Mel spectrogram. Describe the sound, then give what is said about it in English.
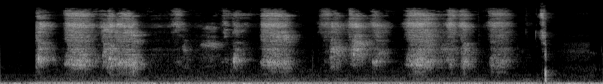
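A dog reverse sneezes, a rapid series of harsh, honking snorts and gasping inhales repeating in an uneven rhythm for several seconds, with no talking. “This is the sound of another dog that is reverse sneezing.”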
